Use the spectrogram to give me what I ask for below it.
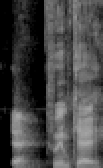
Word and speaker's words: Tuemckey: Tuemckey, yeah. I had it right, but yeah, you know, I'm bad with names. Nobody pronounces it right, even I don't pronounce it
